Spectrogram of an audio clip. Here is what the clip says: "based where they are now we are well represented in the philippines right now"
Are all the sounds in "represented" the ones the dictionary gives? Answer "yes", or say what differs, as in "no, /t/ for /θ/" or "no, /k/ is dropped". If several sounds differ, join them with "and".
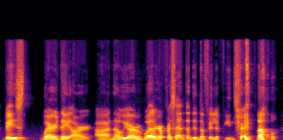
no, /s/ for /z/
